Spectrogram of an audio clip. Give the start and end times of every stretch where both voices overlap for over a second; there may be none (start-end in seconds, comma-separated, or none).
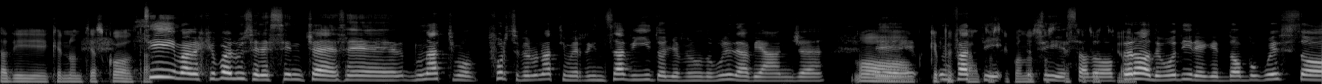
8.7-11.3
